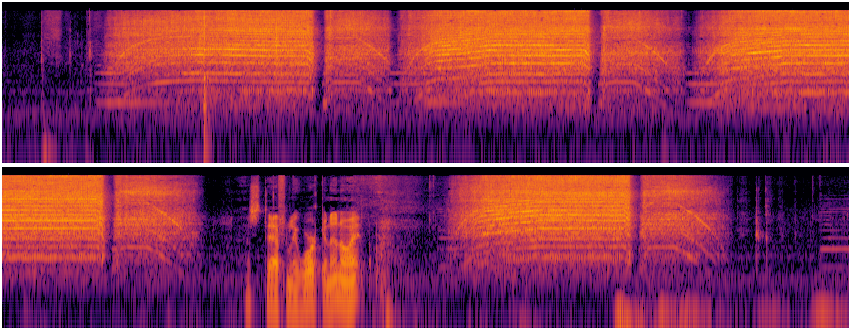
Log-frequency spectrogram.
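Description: An electric caulking gun whirs in repeated bursts, its motor rising in pitch as each burst starts.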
